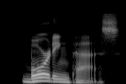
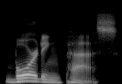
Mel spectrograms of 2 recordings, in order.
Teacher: The stress is on board and pass.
